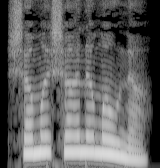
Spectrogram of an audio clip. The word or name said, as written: ಶ್ಮಶಾನಮೌನ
